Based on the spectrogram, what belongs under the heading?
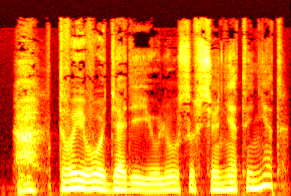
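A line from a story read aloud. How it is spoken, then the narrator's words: Sighing. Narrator (Russian): вздохнула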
